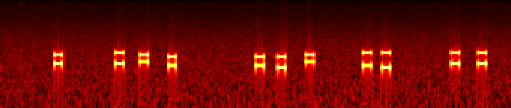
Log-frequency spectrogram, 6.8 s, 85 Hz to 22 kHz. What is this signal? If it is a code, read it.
DTMF, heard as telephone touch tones, dialled by hand, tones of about 110 ms. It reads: 8 904 410 63 99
